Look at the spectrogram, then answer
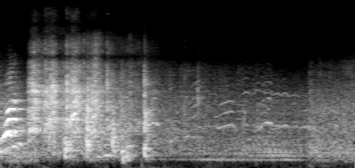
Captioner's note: gun rattles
